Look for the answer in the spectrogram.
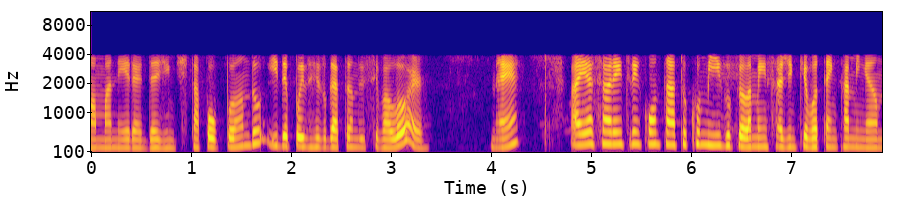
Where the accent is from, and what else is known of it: Ribeirão Preto, São Paulo, Brazil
